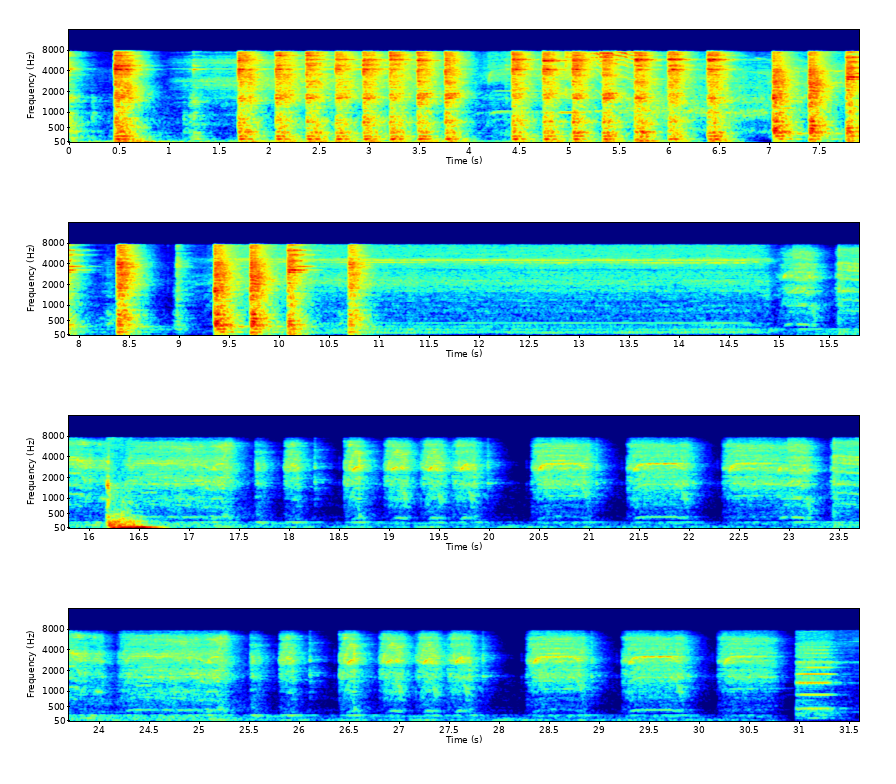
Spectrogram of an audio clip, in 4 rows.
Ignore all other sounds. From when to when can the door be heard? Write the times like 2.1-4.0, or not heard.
5.0-5.8, 16.2-16.8.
